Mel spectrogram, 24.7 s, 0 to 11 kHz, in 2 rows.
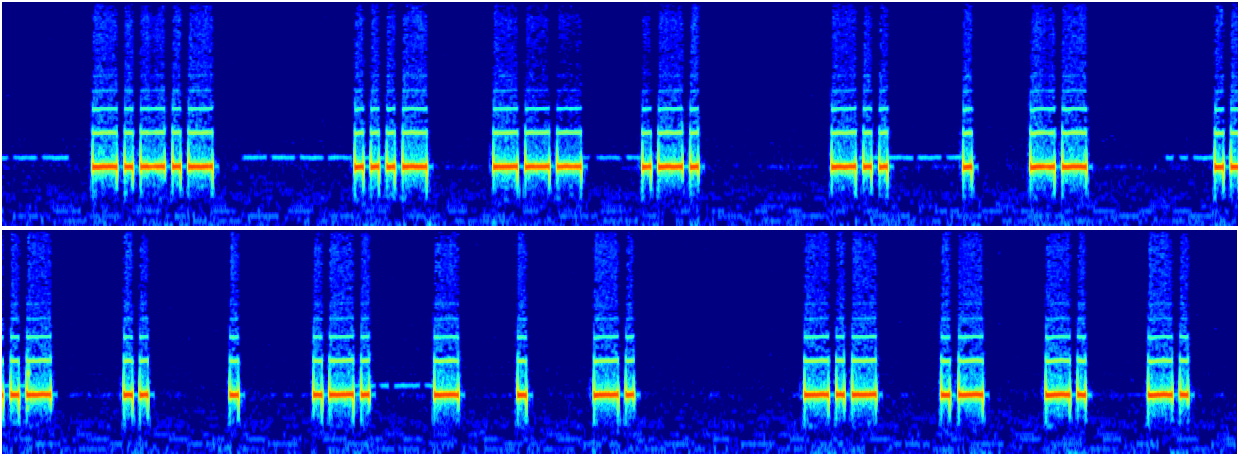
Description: Morse code, heard as a keyed tone, about 15 wpm, spaced as for 9 wpm, 780 Hz. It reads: <KA> VOR DEM VIERTEN KANN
